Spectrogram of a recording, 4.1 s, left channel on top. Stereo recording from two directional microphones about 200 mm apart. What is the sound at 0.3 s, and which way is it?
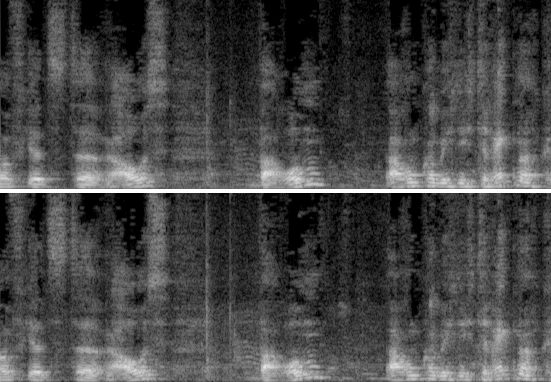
Speech, 25° right (ahead or behind).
